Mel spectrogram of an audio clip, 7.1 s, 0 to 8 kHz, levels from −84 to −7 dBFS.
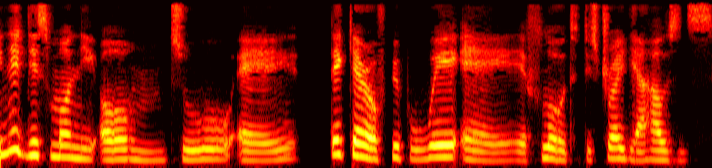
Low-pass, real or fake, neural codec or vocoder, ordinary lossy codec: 7.2 kHz; fake; codec, 16 kHz, about 1 kbps, DyCAST, with the encoder's durations; MP3, 32 kbps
